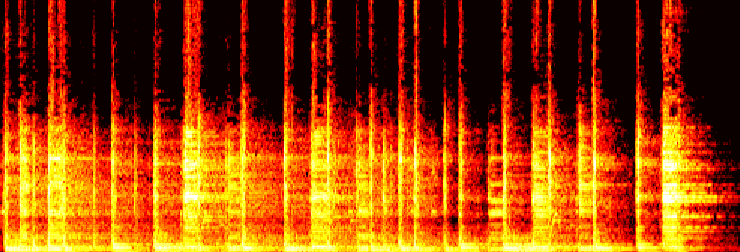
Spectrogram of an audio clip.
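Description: An electric guitar plays a riff through a Vox amp with reverb, a loud, continuous run of plucked notes and chords with a ringing wash around each phrase.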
